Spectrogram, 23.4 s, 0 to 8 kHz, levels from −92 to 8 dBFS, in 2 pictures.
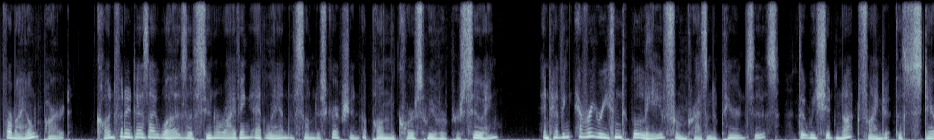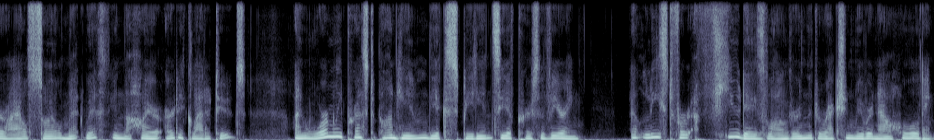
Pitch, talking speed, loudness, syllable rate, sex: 135 Hz, 180 wpm, -17 LUFS, 5.3 syllables/s, male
